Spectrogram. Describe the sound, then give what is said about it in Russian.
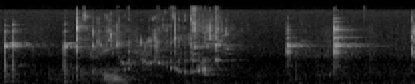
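Wine and vodka are poured into glasses at a dinner table: a faint trickle of liquid, broken by a few sharp glassy clinks spread through the pour. “Ну, Егор, налей девочкам вина, а мы по рюмке водки.”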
